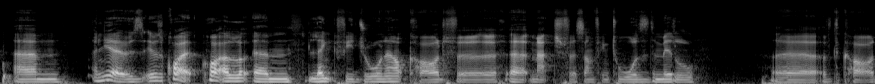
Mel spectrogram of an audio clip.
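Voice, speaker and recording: Captured in a very clean recording with a silent background, a man with an ordinary speaking voice talks fairly slowly at medium pitch, his intonation fairly even but his loudness swinging widely. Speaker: podcast co-host. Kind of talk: casual chat.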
